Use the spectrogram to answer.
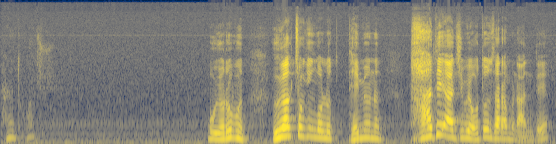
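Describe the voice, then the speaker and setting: A man's voice: high voice, fairly quick. A man preaching a sermon as pastor, calling on the congregation to answer and repeat after him. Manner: animated, calls for congregation responses. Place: church sanctuary.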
